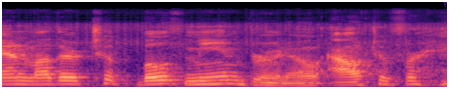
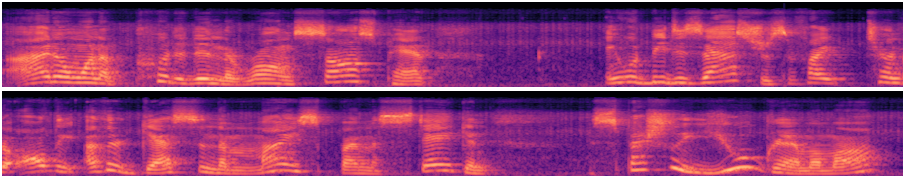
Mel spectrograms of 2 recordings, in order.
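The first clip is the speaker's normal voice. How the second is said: put-on lightly higher boy voice; boy mouse; 9 semitones higher, 7 dB louder than usual. A narrator's reading. Boy reminding grandmother, light eager boy voice. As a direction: point it out eagerly.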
